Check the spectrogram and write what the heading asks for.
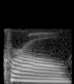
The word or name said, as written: kraal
